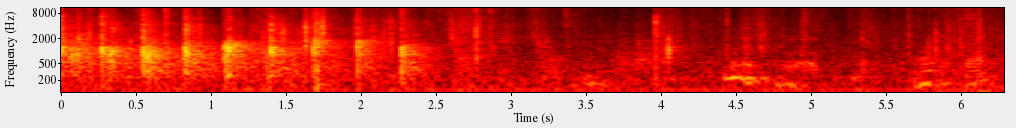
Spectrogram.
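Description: A small audience applauding, the clapping dying away about two and a half seconds in, leaving faint voices.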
